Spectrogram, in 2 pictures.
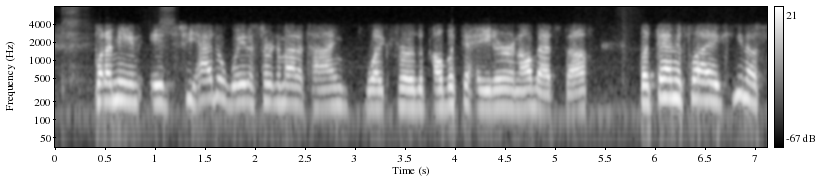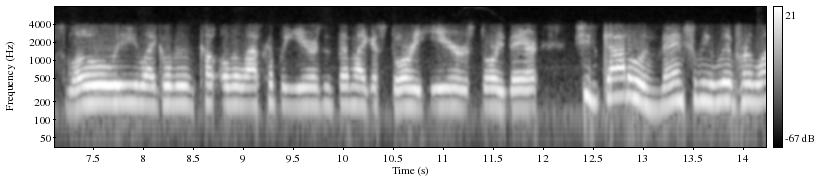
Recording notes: are once again joined on the phone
